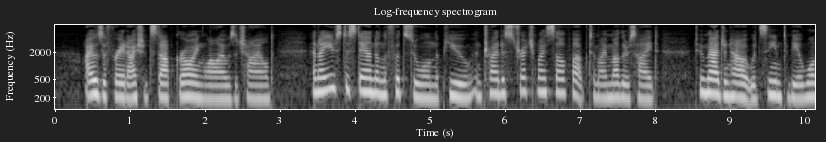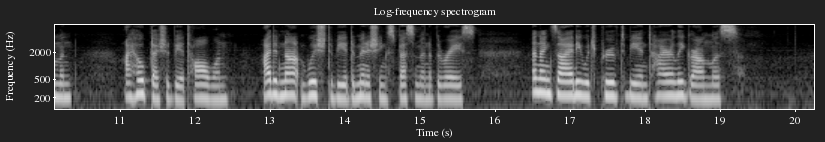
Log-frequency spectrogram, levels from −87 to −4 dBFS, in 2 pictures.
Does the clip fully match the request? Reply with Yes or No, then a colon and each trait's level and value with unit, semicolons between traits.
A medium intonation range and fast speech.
Yes: average, 3.1 semitones; fast, 210 wpm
